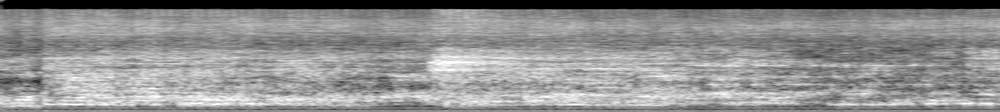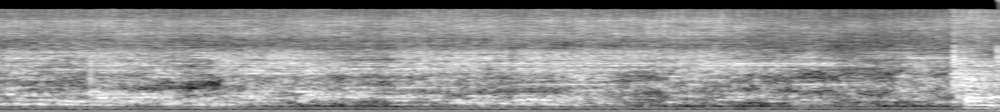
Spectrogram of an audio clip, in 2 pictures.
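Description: Indistinct background chatter of several voices mixed with general hall noise, with no single clear speaker.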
